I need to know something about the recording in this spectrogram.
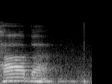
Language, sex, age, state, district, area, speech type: Manipuri, male, 30-45, Manipur, Tengnoupal, urban, read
